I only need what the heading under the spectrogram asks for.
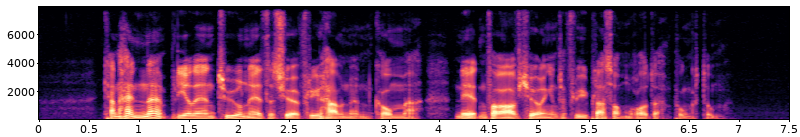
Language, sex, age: Norwegian, male, 45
